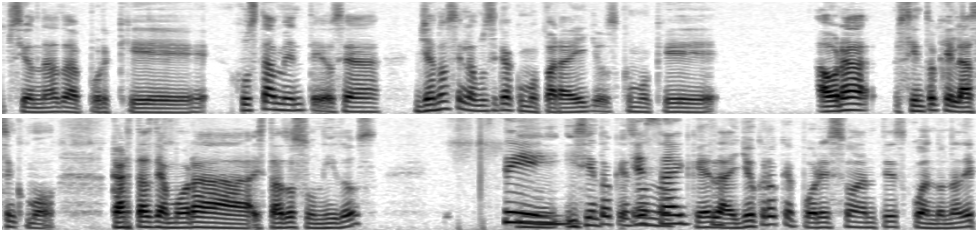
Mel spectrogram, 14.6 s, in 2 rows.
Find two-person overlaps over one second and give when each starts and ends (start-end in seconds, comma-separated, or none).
11.2-12.7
